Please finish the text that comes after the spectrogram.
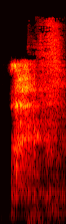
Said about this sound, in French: Bah, à tes souhaits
